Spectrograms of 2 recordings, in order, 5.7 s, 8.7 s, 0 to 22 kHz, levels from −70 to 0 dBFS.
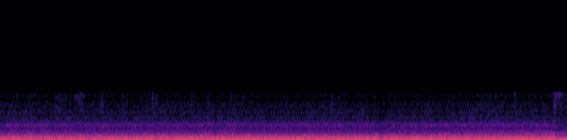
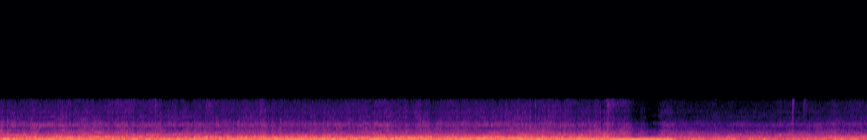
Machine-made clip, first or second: second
